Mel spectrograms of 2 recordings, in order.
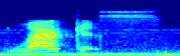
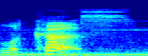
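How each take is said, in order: First: The first syllable sounds like 'lack'. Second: The first syllable sounds like 'luck'. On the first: The speaker calls it right. "It's Lacus" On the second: The speaker calls it wrong. "it sounds like an L U C"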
